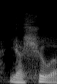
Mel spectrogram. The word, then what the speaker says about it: Yeshua: they substitute the name Yeshua which Yeshua would be the Hebrew way to say his name which is Joshua but God expects us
